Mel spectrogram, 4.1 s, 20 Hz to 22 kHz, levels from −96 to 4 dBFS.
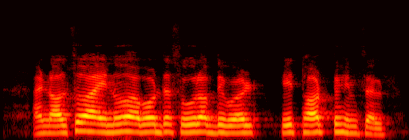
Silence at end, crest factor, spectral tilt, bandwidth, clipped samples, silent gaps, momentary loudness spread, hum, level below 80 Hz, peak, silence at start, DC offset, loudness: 0.25 s; 16 dB; -9 dB/octave; 5.4 kHz; under 0.1%; none; 11 LU; none; -78 dBFS; -18 dBFS; 0.35 s; under 0.1%; -34 LUFS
